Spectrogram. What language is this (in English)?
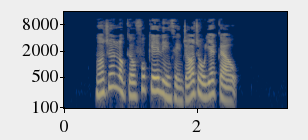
Cantonese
